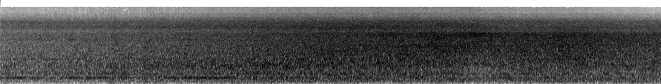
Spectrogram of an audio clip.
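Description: Shatabdi Express passenger train running into a station platform, its coaches passing close by with a steady rush and rumble that swells about four seconds in. Over the first five seconds a steady hum, with a fainter higher tone above it, runs under the noise and then fades.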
